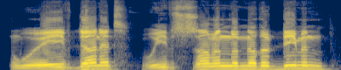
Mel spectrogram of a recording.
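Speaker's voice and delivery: very loud, very high, booming game-show announcer voice. Speaking to a listener, slipping into a Don Pardo voice. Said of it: "there goes the Don Pardo voice again".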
